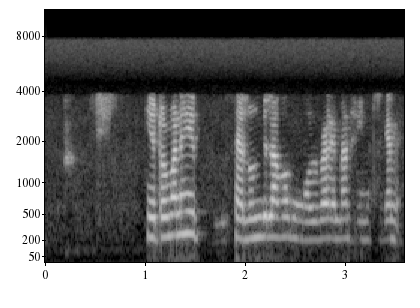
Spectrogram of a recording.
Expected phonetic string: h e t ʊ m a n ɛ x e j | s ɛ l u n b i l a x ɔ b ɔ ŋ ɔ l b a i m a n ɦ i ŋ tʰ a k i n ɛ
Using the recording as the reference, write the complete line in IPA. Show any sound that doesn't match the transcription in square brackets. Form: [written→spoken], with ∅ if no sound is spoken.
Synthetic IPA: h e t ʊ m a n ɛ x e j | s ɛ l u n b i l a [x→k] ɔ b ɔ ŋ ɔ l b a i m a n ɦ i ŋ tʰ a k [i→ɛ] n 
